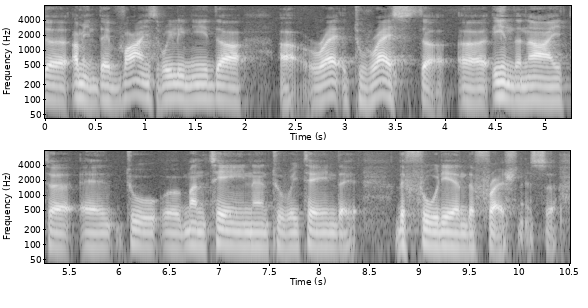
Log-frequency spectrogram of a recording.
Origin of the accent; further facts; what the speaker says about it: Florence, Tuscany, Italy; I was born in Florence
